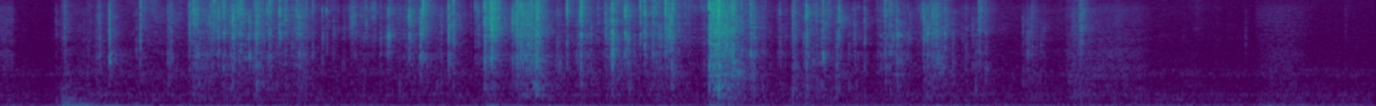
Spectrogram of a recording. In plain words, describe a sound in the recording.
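Foil packaging crinkles and tears.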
